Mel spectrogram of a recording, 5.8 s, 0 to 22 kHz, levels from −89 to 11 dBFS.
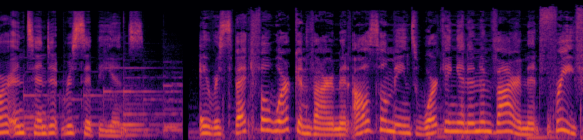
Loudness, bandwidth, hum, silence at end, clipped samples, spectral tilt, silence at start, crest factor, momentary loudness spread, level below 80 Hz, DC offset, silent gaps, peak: -23 LUFS; 18 kHz; none; 0 s; under 0.1%; -4 dB/octave; 0 s; 18 dB; 7 LU; -52 dBFS; under 0.1%; 1.84-1.89 s; -6 dBFS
